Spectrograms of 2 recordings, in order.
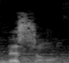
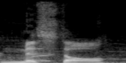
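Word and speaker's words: Mistle: it's a missile yeah it's pronounced missile it's weird it's like an alpha that's not a missile that's mystal yeah but they pronounce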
